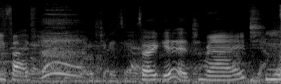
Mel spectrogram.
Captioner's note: gasp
